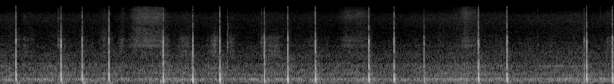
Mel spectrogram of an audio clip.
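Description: Fingertips and short nails tap rapidly on the cover of a purple-covered paperback book lying flat on a table, a solid stack of paper. Eighteen short, dry taps with no ring sound over a faint steady low hum.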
